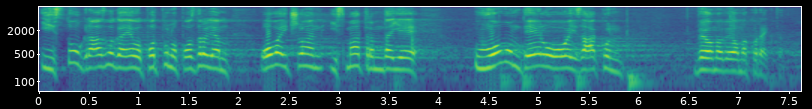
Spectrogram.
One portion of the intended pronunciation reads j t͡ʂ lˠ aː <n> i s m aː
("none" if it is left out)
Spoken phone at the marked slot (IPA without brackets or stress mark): n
